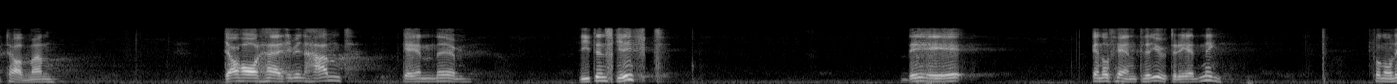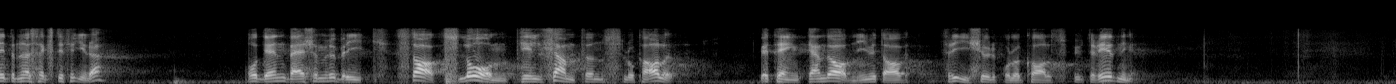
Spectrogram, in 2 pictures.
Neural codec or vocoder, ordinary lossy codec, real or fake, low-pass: codec, 16 kHz, 0.8 kbps, ZipCodec; Opus, 64 kbps; fake; 5.4 kHz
